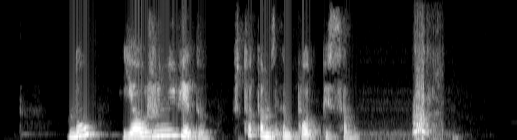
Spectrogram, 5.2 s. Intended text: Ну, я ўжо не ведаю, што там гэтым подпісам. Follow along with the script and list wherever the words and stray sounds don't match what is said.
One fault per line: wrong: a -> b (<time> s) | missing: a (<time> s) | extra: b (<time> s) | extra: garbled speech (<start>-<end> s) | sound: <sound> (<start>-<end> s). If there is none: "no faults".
sound: bark (4.1-4.5 s)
